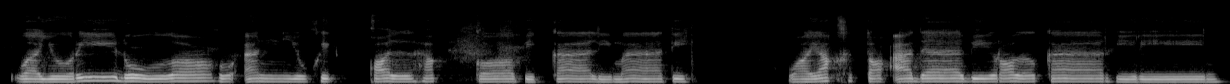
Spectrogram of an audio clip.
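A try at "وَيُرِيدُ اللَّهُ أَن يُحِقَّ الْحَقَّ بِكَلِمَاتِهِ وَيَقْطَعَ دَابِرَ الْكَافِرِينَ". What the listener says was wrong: Yang perlu sering-sering latihan, ini kof tadi. Kofnya masih masuk ke kaf ya. Memang sih kalau kof sama kaf itu memang saudaraan, tetanggaan. Jadi jangan sampai pleset ke tetangga yang lain ya.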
